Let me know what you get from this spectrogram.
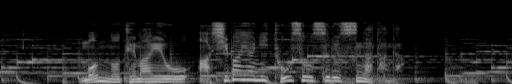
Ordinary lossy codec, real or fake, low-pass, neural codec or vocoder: none; real; 7.2 kHz; none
